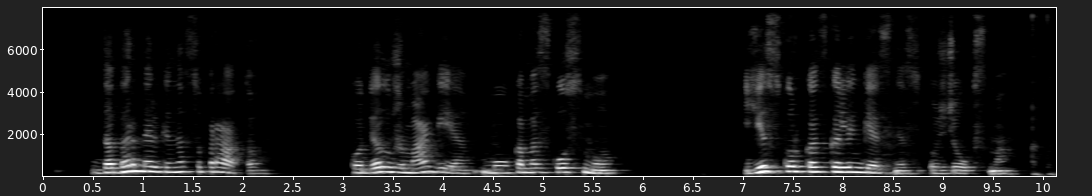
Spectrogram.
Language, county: Lithuanian, Šiauliai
